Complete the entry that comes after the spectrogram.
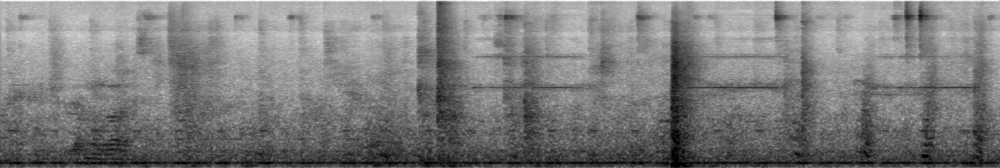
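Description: A door opens with a single sharp thud and clatter about two-thirds through, set against a steady low hum and background household noise.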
